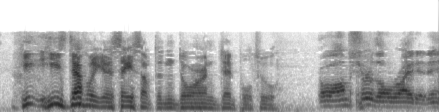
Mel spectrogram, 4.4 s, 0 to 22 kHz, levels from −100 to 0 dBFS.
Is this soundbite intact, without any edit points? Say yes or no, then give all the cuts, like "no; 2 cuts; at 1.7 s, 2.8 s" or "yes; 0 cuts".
yes; 0 cuts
